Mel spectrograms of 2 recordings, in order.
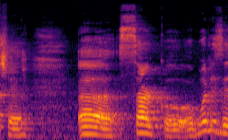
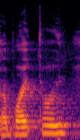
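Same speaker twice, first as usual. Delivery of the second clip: ordinary delivery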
